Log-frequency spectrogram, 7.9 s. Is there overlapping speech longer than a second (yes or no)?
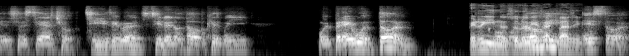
yes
